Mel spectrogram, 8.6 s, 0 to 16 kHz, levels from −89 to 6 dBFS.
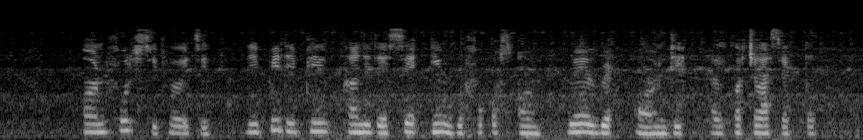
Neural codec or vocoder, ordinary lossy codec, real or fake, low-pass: none; MP3, 48 kbps; real; 7.2 kHz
